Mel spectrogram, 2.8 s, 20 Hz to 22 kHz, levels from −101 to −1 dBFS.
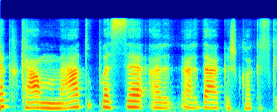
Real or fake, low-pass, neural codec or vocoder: fake; 10.8 kHz; codec, 24 kHz, 0.5 kbps, DualCodec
